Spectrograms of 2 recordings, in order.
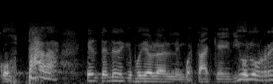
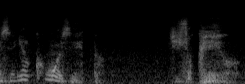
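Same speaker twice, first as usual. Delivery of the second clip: hushed reply; 8 dB quieter, slower than usual. Retold or imitated. Retold confused reply to God.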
